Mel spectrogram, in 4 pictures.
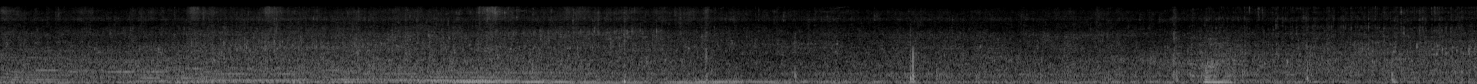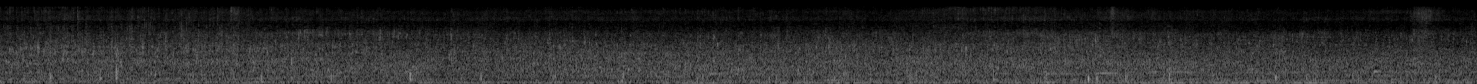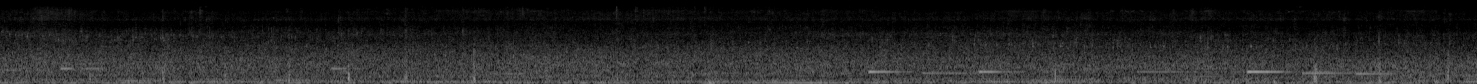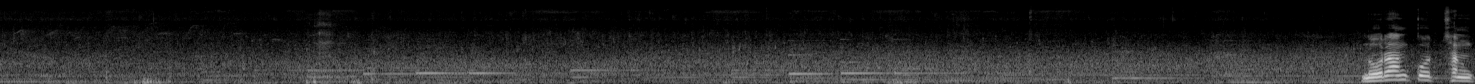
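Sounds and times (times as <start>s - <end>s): faint music: 0.0s - 59.0s
stream running over rocks: 0.0s - 59.0s.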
